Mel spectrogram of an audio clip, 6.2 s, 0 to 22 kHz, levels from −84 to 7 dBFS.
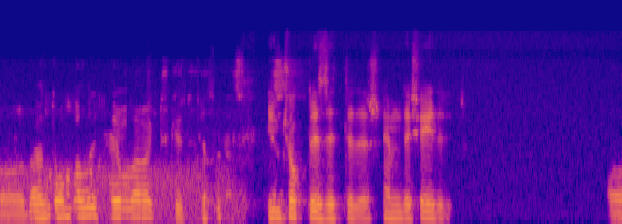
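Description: Echo leak at 0.25 to 0.3 s: a faint copy of the speech returns about 383 ms late, roughly 20 dB below the direct voice. The likely cause is the far end playing the call through a loudspeaker, with its echo canceller failing to remove everything its microphone captured, so the residue is sent back.

Speech suppressed in double talk from 0.43 to 2.28 s: while both sides talk, the speech dips by as much as about 20 dB, for roughly a second and a half in total. This is likely the echo canceller mistaking the talker for loudspeaker echo and attenuating both.

Echo leak from 1.52 to 2.15 s, inside that suppressed stretch, brings back the same 383 ms delayed copy at about 20 dB down. Echo leak again at 2.31 to 2.57 s, quieter at about 25 dB down.

Speech suppressed in double talk at 2.67 to 2.81 s is a brief, shallow dip of about 5 dB.

Echo leak at 2.74 to 3.03 s overlaps that dip and is the strongest leak in the clip, about 15 dB below the speech, still 383 ms behind.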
